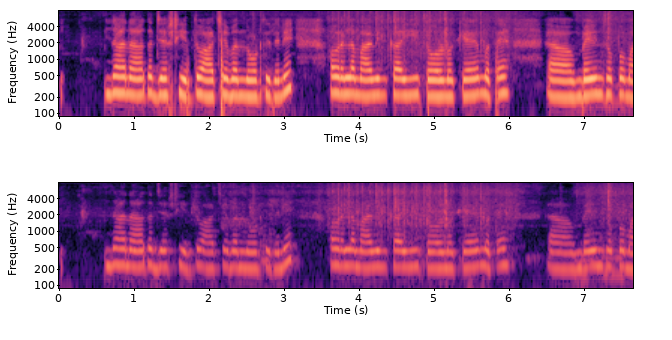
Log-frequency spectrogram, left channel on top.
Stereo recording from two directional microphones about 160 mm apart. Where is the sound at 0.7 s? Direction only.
60° left (ahead or behind); by 5.5 s 40° left (ahead or behind).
